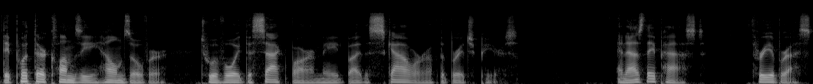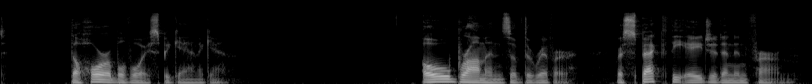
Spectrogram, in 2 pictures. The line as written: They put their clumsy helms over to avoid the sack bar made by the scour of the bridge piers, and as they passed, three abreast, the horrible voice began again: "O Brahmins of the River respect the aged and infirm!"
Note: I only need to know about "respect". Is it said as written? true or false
true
